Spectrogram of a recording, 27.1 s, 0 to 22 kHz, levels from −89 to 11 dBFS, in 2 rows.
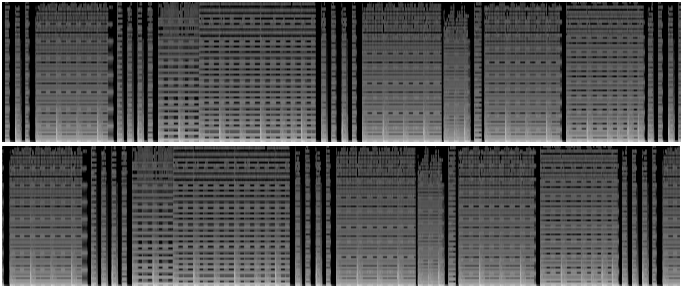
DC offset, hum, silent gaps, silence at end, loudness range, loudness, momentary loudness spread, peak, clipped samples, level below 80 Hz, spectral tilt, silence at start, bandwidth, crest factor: under 0.1%; none; none; 0 s; 1 LU; -17 LUFS; 2 LU; 0 dBFS; under 0.1%; -20 dBFS; -6.5 dB/octave; 0.05 s; over 20 kHz; 16 dB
